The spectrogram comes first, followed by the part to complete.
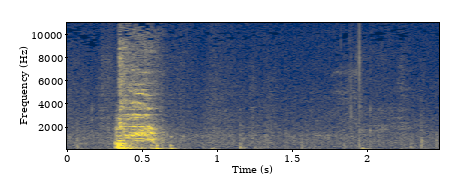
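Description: A single short cough close to the microphone, about a third of a second in.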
